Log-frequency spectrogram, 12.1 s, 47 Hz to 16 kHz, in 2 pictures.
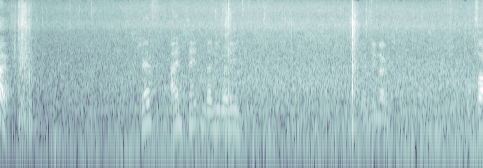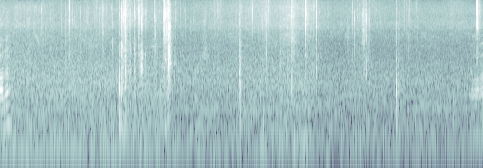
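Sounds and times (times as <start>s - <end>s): boot steps on stone: 6.8s - 11.3s.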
